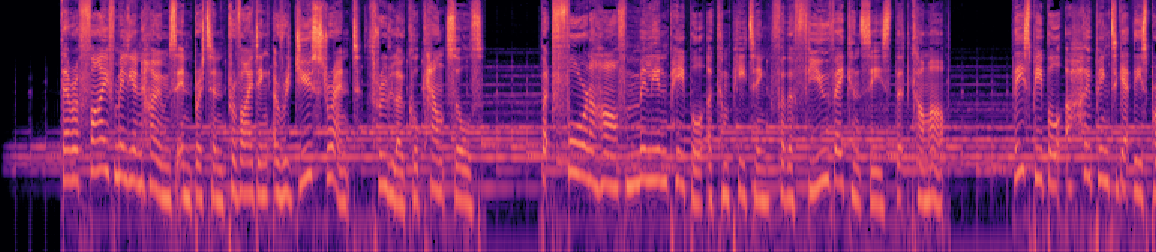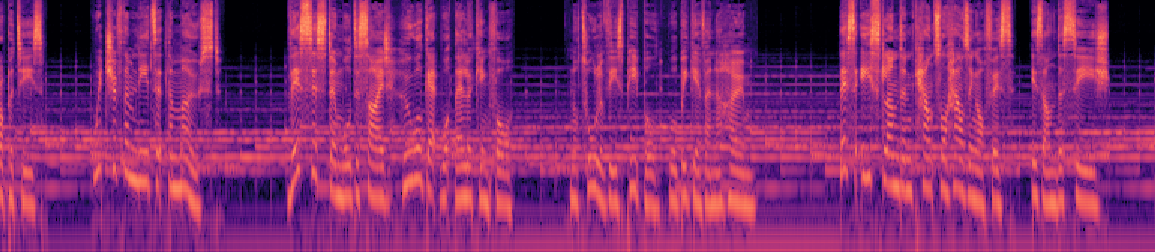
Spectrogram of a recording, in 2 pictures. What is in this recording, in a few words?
Narration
